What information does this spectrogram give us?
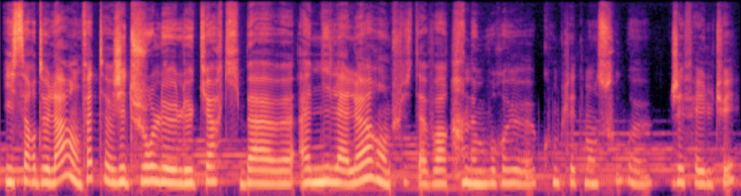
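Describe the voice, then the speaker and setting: A woman's voice: on the high side, flat delivery, moderate pace, hardly any pauses, a little mellow, soft background music. A young woman recounting a personal experience, hesitant, with many fillers and repeated words, sometimes dropping to a near whisper. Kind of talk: personal testimony.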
